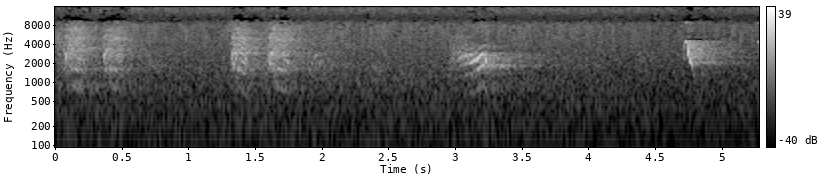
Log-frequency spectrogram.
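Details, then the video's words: A wild lyrebird sings in Megalong Valley in Australia's Blue Mountains: rough, buzzy bursts, then a rising whistled note and a sharp quick upward sweep, with gaps between phrases. "Lyrebird song"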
